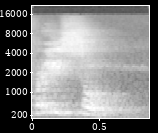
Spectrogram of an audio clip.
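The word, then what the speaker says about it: φρίσσω: Bacanya phriso. P-H-R-I-S-S-O. Tulis, kalau dibaca secara bahasa Indonesia, phriso, tetapi dalam Yunani dibaca phriso.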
